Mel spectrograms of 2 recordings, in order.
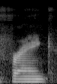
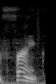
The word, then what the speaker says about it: Frank: here we got we we pronounce an we pronounce it as an Frank like you probably know the stories of Anne Frank and Dr Frank and thing so it's not pronounced in Frank that's the American pronunciation it's on Fran mhm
